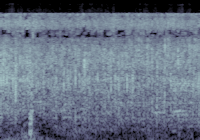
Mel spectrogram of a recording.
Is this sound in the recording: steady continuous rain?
yes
